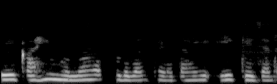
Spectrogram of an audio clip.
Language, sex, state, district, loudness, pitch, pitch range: Marathi, female, Maharashtra, Nagpur, -24 LUFS, 200 Hz, 195-215 Hz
